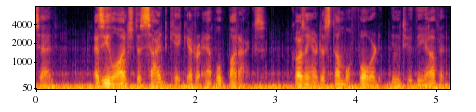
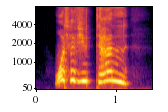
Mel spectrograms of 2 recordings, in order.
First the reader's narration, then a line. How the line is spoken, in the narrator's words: the witch cried from inside the oven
